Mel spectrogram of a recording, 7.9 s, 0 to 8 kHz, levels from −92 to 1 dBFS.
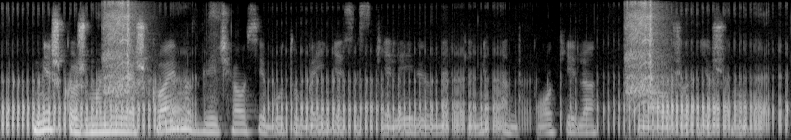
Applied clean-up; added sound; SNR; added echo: none; Growling + Engine / Drill; 0 dB; none.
